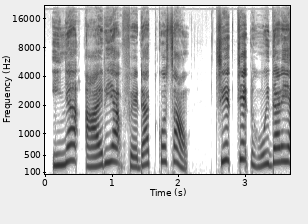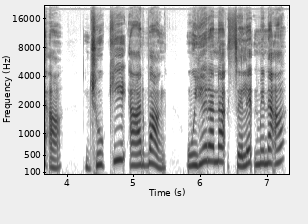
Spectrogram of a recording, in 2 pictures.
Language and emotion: Santali, fearful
